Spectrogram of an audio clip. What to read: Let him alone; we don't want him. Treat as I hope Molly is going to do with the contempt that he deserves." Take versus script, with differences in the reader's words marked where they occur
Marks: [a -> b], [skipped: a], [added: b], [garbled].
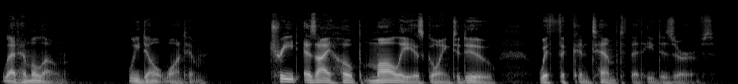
Let him alone; we don't want him. Treat as I hope Molly is going to do with the contempt that he deserves."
